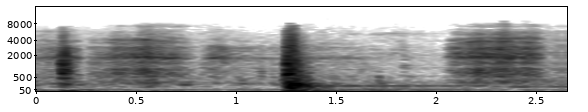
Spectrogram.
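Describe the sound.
A car door shutting as people climb quickly into a car in a 1981 crime film scene, a light knock first and then one solid thump, followed by faint movement sounds.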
